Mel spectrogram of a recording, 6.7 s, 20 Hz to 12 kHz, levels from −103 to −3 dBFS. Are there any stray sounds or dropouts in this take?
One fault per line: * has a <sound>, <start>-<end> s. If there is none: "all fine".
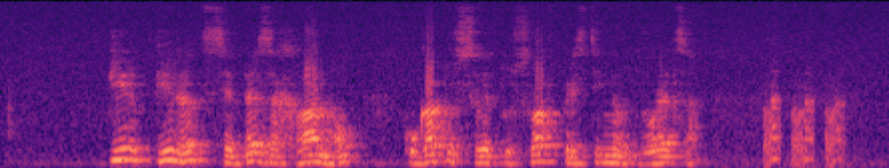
* has a laugh, 5.7-6.3 s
